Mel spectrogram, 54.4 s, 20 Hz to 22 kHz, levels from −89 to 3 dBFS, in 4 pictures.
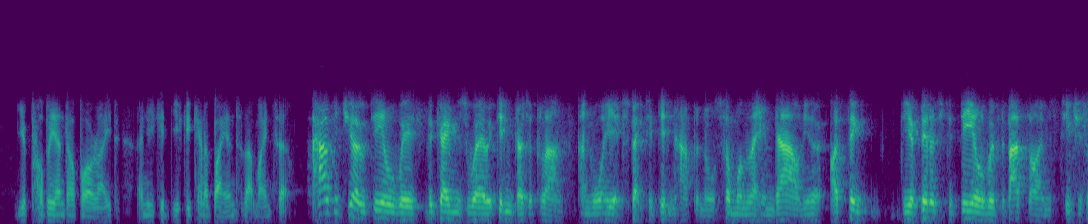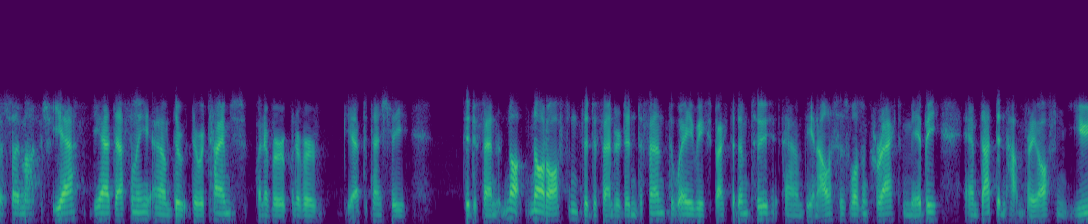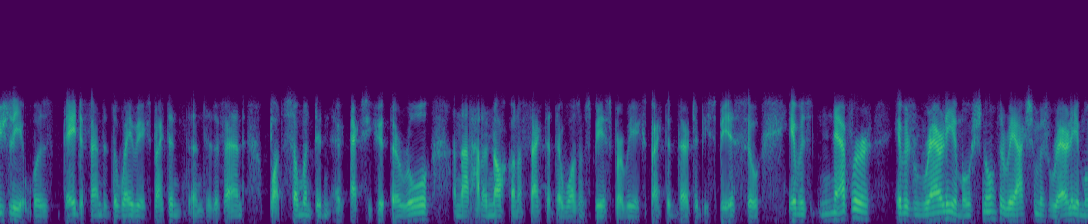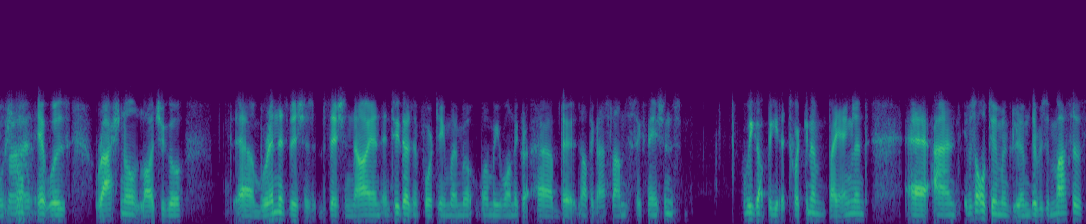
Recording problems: phone-call audio

